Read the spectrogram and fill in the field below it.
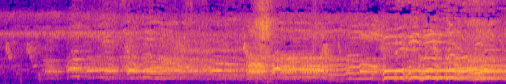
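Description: Several Boston Sweater gamefowl roosters crow loudly and close, their drawn-out cock-a-doodle-doo calls overlapping with some clucking and no talking.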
